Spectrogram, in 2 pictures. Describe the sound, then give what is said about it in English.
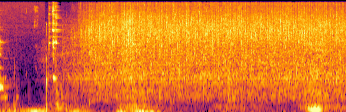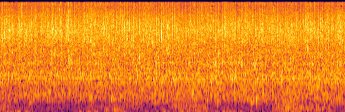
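Water pours steadily into a bathtub that can seat two people, a continuous rushing hiss that starts after a brief pause and runs unbroken, with a faint low thump partway through and no voices. “So water temperature okay?”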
